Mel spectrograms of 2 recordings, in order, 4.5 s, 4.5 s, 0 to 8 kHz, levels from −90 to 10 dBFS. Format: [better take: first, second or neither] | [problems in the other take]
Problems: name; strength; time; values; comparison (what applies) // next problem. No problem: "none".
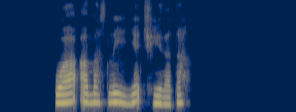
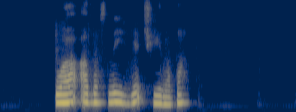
first | noise reduction (neural mask model DeepFilterNet 3)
